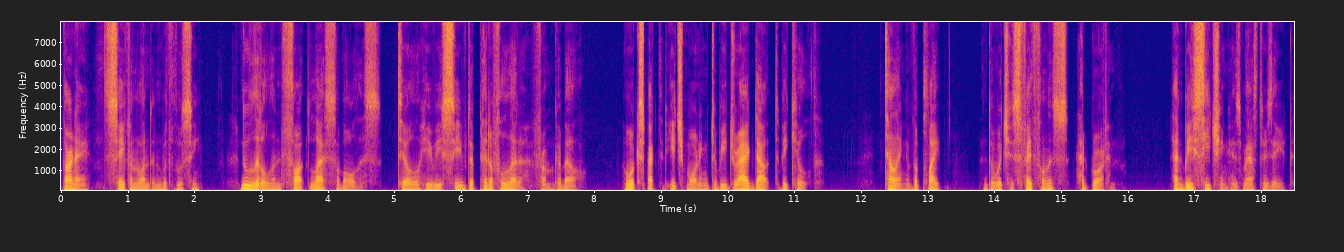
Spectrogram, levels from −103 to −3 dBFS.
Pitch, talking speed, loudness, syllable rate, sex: 110 Hz, 160 wpm, -21 LUFS, 5.1 syllables/s, male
